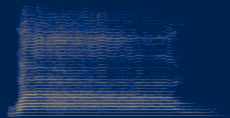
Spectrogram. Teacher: দুই ঠোঁট গোল শুরুতে হবে, মাঝখানে দুই দিকে প্রসারিত হবে, শেষ আবার গোল হবে।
